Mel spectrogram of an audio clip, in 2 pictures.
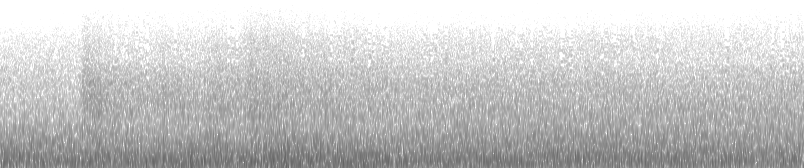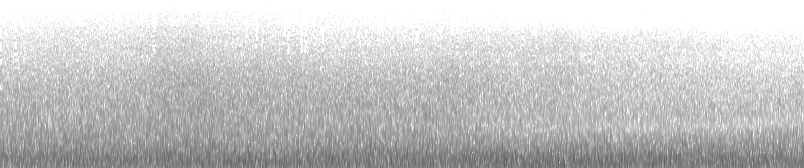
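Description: Ocean surf breaking on a sandy beach: a steady rushing wash of waves, swelling louder about a second in and again around ten seconds as whitewater rolls in.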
